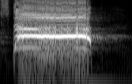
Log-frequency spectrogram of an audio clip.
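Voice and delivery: very high, huge drawn-out scream; screamed warning. Acted. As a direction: scream it out like an inner alarm. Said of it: "your spirit's not screaming out".

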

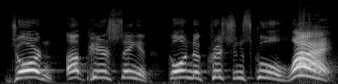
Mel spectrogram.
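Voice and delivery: high, loud build to a shouted question; preaching shout. Real, not acted. Preacher asking congregation about Jordan's change, preaching shout. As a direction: punch it out, peaking on the last word.

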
